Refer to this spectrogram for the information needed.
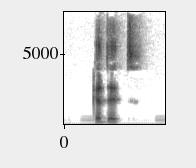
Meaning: feminine plural of cadet
- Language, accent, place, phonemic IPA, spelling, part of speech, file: French, France, Lyon, /ka.dɛt/, cadettes, adjective, LL-Q150 (fra)-cadettes.wav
